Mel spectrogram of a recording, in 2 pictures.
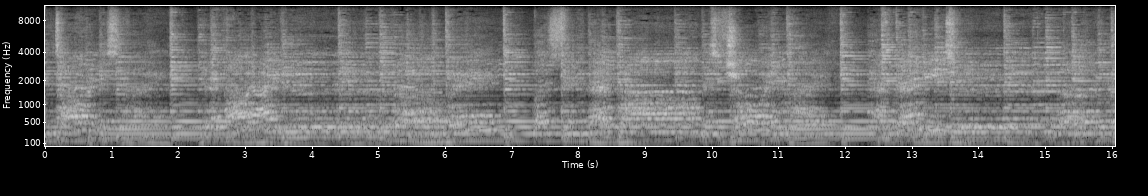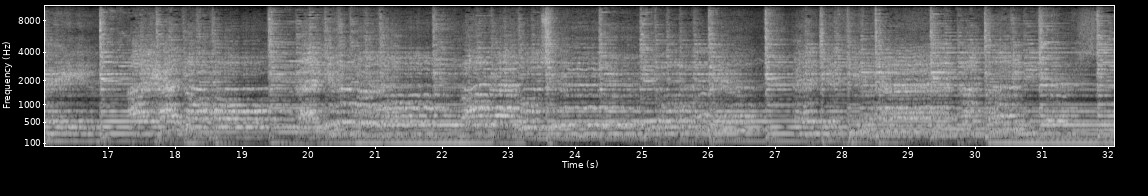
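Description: A church congregation singing a hymn together, accompanied by strummed acoustic guitar.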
